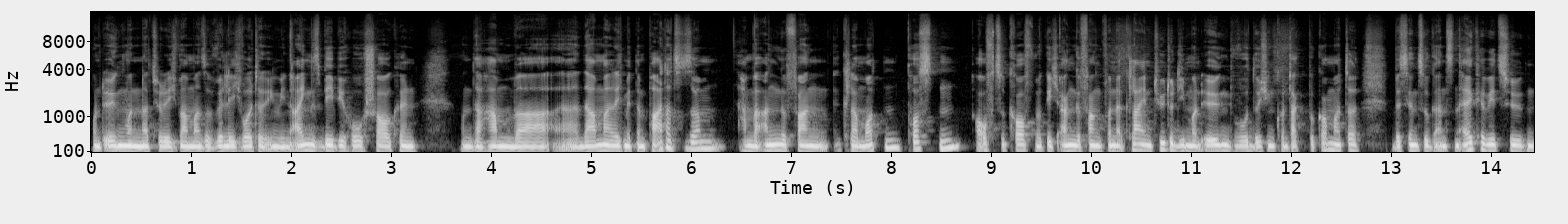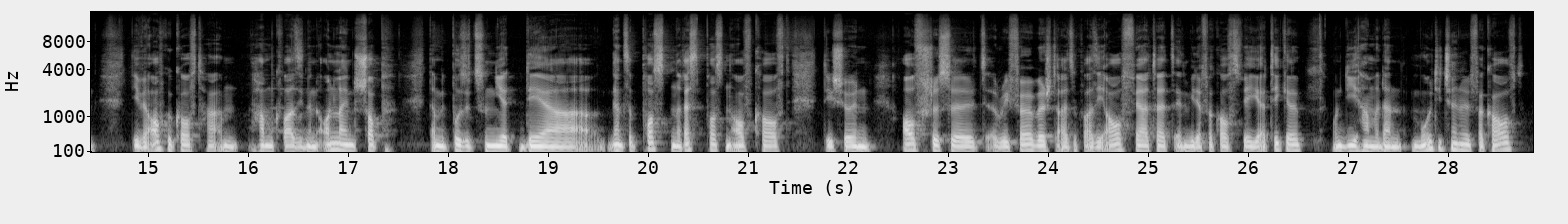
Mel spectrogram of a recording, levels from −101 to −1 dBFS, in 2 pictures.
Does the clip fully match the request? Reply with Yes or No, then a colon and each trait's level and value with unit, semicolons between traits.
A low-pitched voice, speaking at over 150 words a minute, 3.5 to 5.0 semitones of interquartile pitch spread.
Yes: low, 100 Hz; average, 165 wpm; average, 3.8 semitones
